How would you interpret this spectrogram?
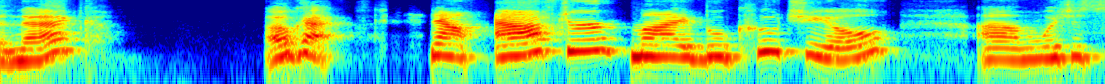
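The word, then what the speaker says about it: bakuchiol: Now, after my buuchial, um, which is spelled B A K U C H I O L.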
